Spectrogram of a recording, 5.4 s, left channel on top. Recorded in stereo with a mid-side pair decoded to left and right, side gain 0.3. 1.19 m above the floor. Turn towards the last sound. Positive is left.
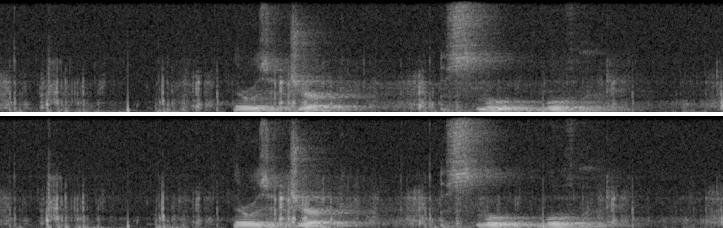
turn(degrees=-30)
